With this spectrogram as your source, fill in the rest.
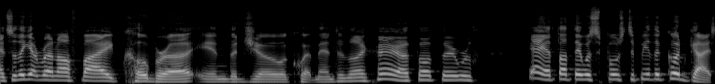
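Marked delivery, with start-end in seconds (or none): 3.8-7.2 put-on fast, pitched-up New Jersey accent. Retelling people's reaction when Cobra attacks, in a Jersey accent. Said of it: "basically that accent".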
